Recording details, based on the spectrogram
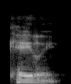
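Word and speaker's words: cèilidh: this Scottish uh type of event called the Kaye is that how you say it yeah Kaye it's interesting because it's word as well that's pronounced the same way it means like playful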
